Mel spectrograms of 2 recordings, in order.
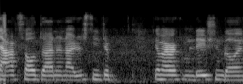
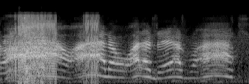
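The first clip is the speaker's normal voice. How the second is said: higher, louder whiny wail; crying child; 7 semitones higher, 10 dB louder, much slower than usual. Retold or imitated. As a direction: wail like an upset little girl. Crying girl quoted.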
